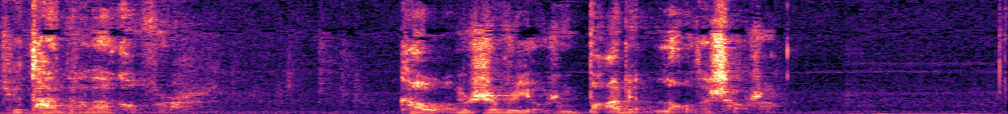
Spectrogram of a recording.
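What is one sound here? A man speaks firmly and close by.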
